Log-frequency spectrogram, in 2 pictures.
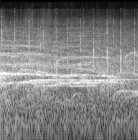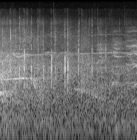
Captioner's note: audience clapping and cheering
